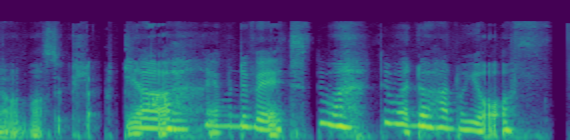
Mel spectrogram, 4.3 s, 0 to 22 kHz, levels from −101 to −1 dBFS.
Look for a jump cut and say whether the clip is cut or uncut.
uncut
